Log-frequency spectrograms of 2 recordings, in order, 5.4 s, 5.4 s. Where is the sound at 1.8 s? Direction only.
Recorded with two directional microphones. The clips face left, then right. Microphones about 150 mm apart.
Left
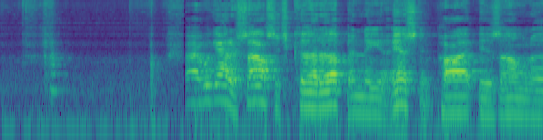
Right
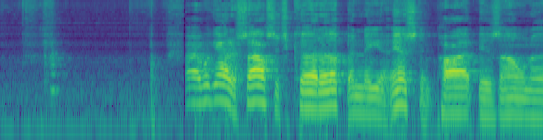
50° right (ahead or behind).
